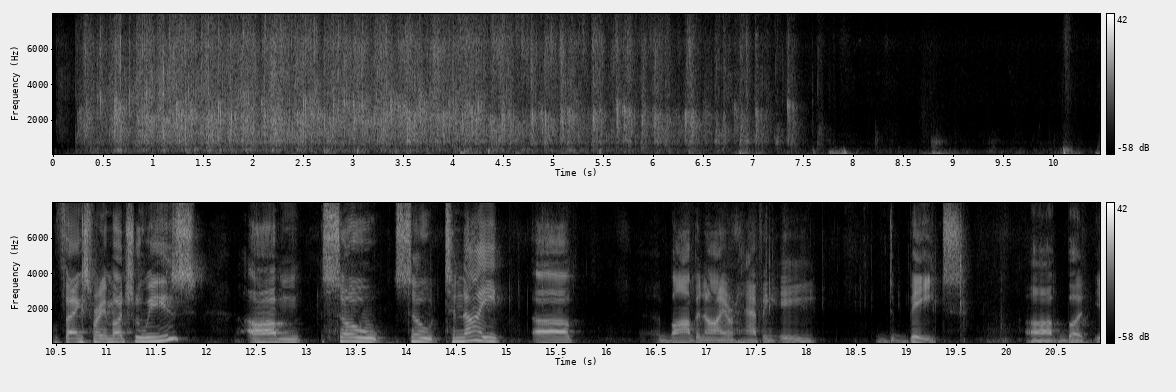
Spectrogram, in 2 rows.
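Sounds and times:
audience applause welcoming speakers: 0:00.0 - 0:07.6
speech: 0:10.6 - 0:15.8, 0:16.6 - 0:19.6, 0:20.2 - 0:20.9.

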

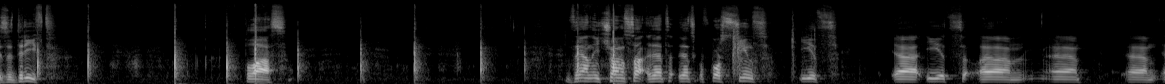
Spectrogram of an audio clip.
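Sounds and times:
speech: 0:00.0 - 0:00.6, 0:02.4 - 0:03.0, 0:05.7 - 0:11.6
handwriting an equation during a lecture: 0:00.3 - 0:06.4
faint writing scratches: 0:00.4 - 0:06.3.

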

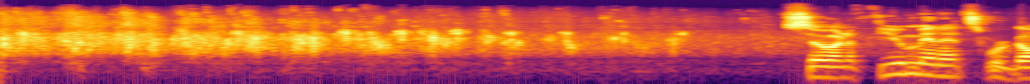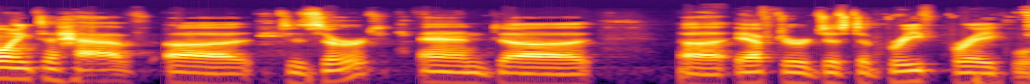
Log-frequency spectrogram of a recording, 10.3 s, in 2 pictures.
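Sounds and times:
audience applause: 0:00.0 - 0:04.3
speech: 0:04.0 - 0:10.2.

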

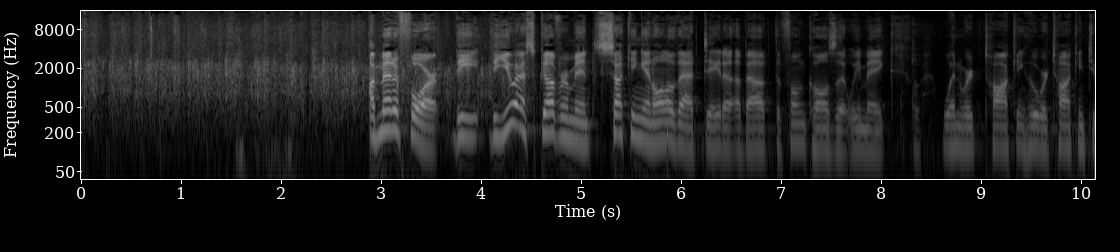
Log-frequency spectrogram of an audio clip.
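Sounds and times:
audience applause: 0:00.0 - 0:05.1
speech: 0:02.9 - 0:10.1.

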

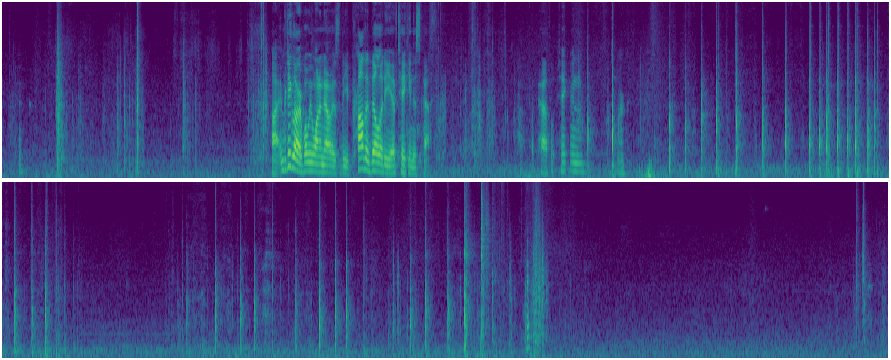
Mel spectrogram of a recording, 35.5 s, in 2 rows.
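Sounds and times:
speech: 0:05.4 - 0:08.7, 0:10.8 - 0:12.6
writing on a board during a lecture: 0:13.3 - 0:19.0, 0:21.2 - 0:25.1, 0:25.8 - 0:27.0.

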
